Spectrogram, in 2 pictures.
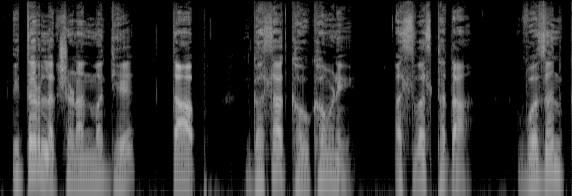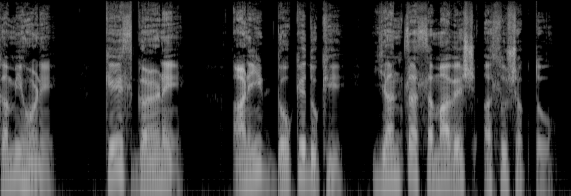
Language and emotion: Marathi, neutral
